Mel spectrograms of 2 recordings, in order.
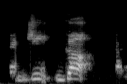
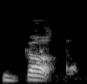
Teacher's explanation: please remember this is a vibration sound that is a uh voiced sound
